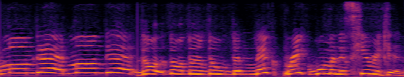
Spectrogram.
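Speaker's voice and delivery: put-on high, far, panicked little girl voice; mock terrified child crying out for parents; frightened child calling. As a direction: squeal for mom and dad like a scared kid. Child screaming for parents, retold.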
